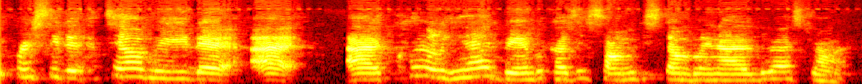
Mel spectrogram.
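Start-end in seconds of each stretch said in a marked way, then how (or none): none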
